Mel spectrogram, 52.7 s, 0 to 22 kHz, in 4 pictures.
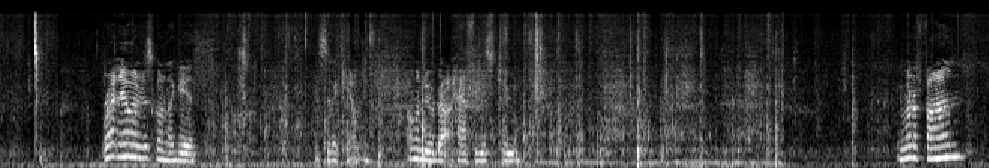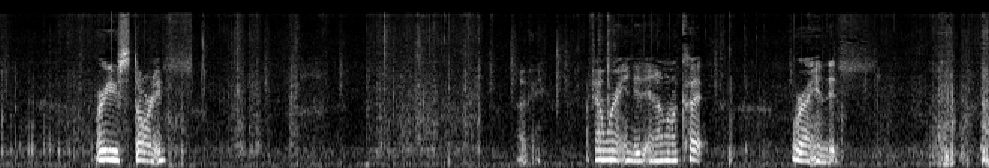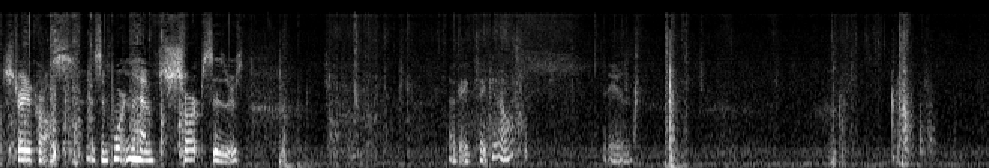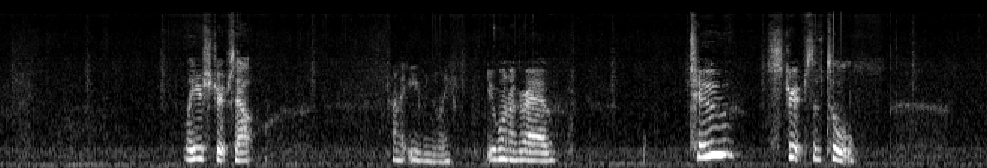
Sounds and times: Speech: 0:01.4 - 0:02.7, 0:04.2 - 0:07.0, 0:12.0 - 0:12.9, 0:14.4 - 0:15.8, 0:20.0 - 0:22.6, 0:23.7 - 0:24.7, 0:26.3 - 0:29.6, 0:32.4 - 0:33.4, 0:34.4 - 0:34.9, 0:42.0 - 0:43.0, 0:44.8 - 0:47.1, 0:48.8 - 0:51.0.

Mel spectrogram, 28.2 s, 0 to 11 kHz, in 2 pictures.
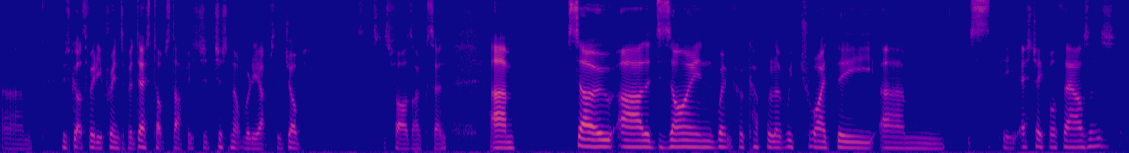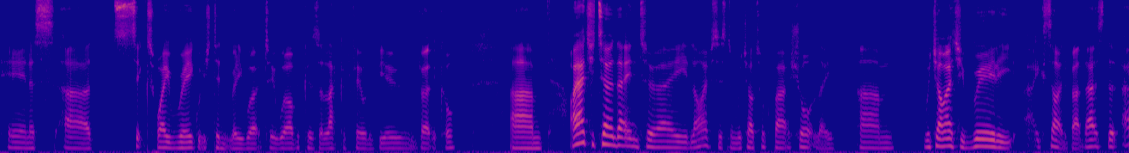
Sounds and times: Speech: 0:00.0 - 0:03.9, 0:04.5 - 0:06.5, 0:07.1 - 0:19.8, 0:20.5 - 0:28.2.

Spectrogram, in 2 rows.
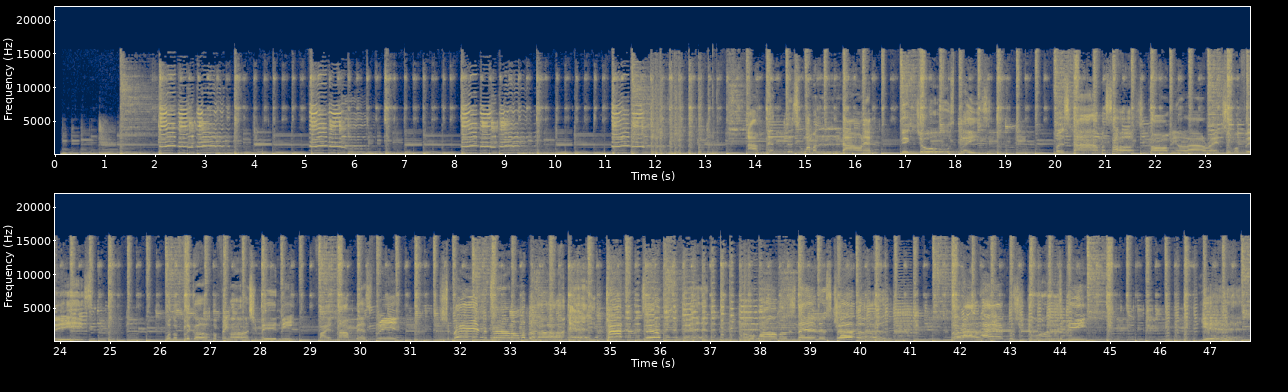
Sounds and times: Ska: 0:00.1 - 0:47.8.

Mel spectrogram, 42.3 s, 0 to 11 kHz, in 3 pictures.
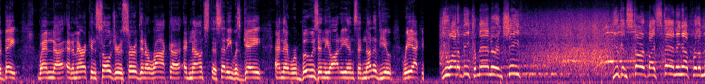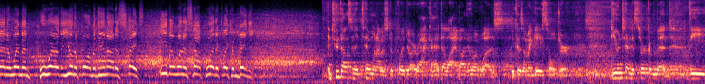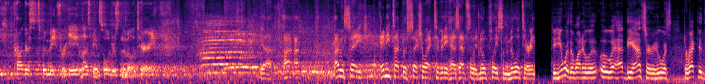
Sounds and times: Speech: 0:00.0 - 0:10.5, 0:12.2 - 0:19.2, 0:20.6 - 0:25.6, 0:26.3 - 0:31.6, 0:33.0 - 0:42.3.

